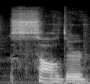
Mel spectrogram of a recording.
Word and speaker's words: solder: Also, solder, solder, solder all mean exactly the same thing. Uh I know that in certain places uh people are adamant that it's solder and the L is silent.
